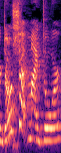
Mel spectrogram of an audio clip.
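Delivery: sudden loud yell. Mid-tutorial, calling out to someone shutting his door, yelling. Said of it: "Why are you yelling?".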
